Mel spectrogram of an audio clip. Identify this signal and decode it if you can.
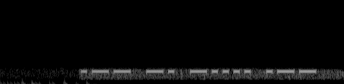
Morse code, heard as a keyed tone, about 22 wpm, 610 Hz. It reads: WN6W
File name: contests / naqp-cw-k5tr-op-k5pi- -2000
